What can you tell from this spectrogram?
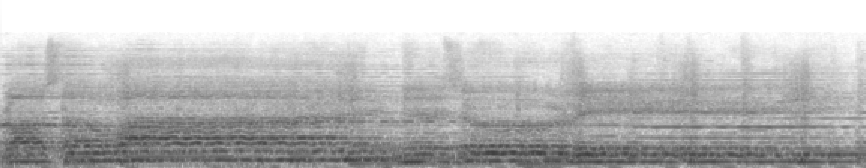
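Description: Men's vocal group singing slow, held chords in harmony, without clear words.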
